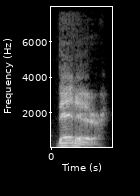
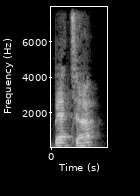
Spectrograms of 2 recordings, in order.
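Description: First: A soft tapped t and a sounded final r. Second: A crisp t and no final r sound. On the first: "in American English you have better. So you can see you pronounce also the last R" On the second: "So in British English you have better"

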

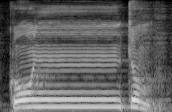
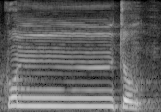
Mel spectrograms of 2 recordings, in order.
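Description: First: The n is hidden, only a nasal hum remains. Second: The n is pressed fully with the tongue. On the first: The speaker calls it right. "توافق الإظهار من جهة بقاء الغنة فقط" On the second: The speaker calls it wrong. "يعني يضغط على مخرج النون، وهذا خطأ في الإخفاء"

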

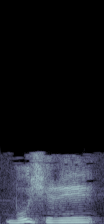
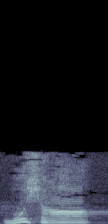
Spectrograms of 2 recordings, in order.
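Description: First: The final vowel leans toward e, r light. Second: The final vowel is a plain open a.

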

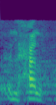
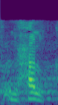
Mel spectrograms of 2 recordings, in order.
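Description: No difference in how they are said.

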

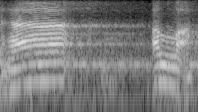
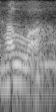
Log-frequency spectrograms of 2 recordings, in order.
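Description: First: The opening ha syllable is drawn out long. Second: The opening ha syllable is said short. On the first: "أن تمد الهاء" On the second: "هاء مفردة قبل لفظ الجلالة"

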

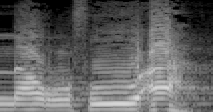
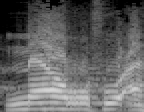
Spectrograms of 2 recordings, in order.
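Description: First: The vowel after the m is fully open. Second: The vowel after the m is reduced and narrow. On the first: The speaker calls it right. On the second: The speaker calls it wrong.

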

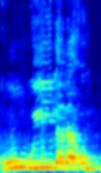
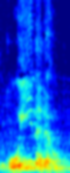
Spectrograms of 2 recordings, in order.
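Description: First: The first vowel has a full 'w' sound. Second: The first vowel has only a brief lip-rounding.

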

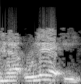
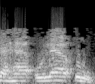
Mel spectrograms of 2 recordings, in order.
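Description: First: The word ends with a short i vowel. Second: The word ends with a short u vowel. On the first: The speaker calls it right. "تقول هؤلاء" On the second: The speaker calls it wrong. "وليس هؤلاء"

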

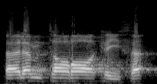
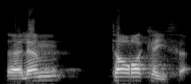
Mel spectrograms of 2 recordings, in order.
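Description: First: The vowel after r is lengthened. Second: The vowel after r is short. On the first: The speaker calls it wrong. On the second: The speaker calls it right.

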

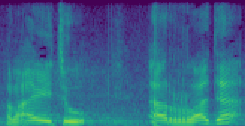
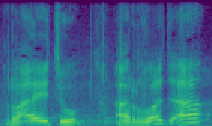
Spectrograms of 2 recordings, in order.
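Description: No difference in how they are said.

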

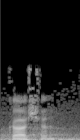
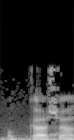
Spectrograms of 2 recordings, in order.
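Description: First: The k sound is single and short. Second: The k sound is doubled and held longer. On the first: "boleh pula di tidak ditasydid" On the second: "ditasydid huruf kaf"

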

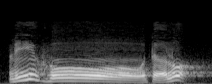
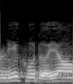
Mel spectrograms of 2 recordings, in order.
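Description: First: The last syllable is pronounced lè. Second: The last syllable is pronounced yào. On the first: The speaker calls it right. "我们常说的离苦得乐" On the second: The speaker calls it wrong. "能够说离苦得药吗？"

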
